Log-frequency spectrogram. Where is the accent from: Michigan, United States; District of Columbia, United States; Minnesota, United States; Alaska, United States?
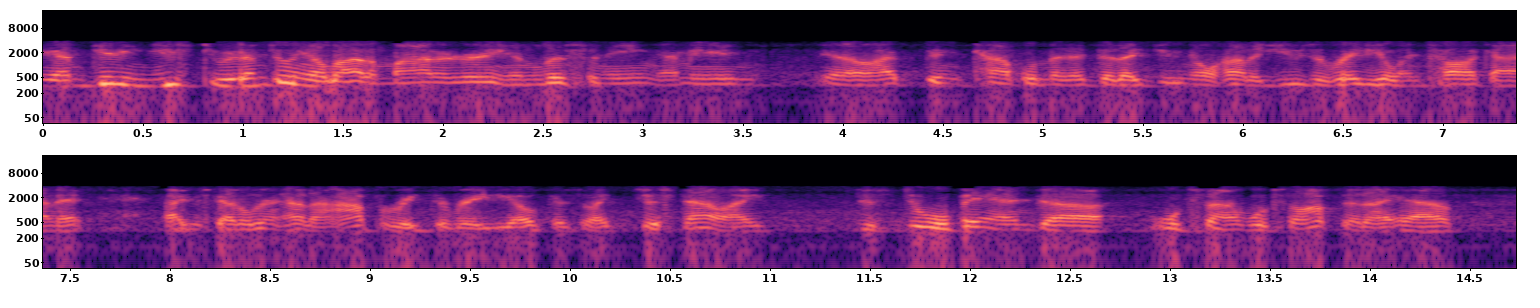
Michigan, United States; St. Clair Shores; I grew up in St. Clair Shores, just, you know, a few miles north of Detroit there along the lakefront there.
